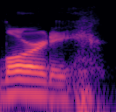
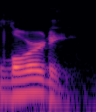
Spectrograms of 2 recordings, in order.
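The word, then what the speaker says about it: Lorde: you know the wonderful lordy the fantastic wholesome christian rock band lordy i think it's just pronounced lord isn't it i don't know i've always called them lordy which i'm pretty sure is wrong but you know who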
